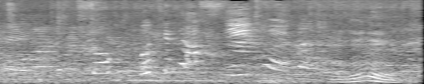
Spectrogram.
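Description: Background chatter of children's and other visitors' voices, with no distinct words.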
